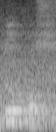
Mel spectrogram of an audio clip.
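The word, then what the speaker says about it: τύπος: pureza la palabra ejemplo es una palabra griega que se pronuncia tupos que significa modelo imagen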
